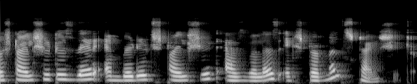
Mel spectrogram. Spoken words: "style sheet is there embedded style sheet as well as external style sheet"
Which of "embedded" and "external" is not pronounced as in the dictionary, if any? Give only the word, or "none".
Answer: none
